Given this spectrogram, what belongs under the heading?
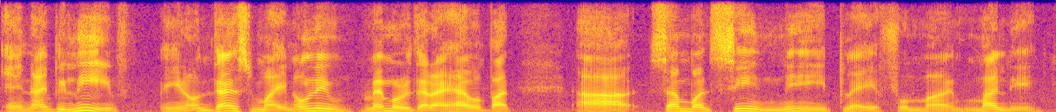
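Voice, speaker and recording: Older Mexican-born man, creaky voice, reminiscing. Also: measured pace, a little mellow. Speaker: interview guest, former soccer player. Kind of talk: casual reminiscence. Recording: faint rumbling background noise.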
